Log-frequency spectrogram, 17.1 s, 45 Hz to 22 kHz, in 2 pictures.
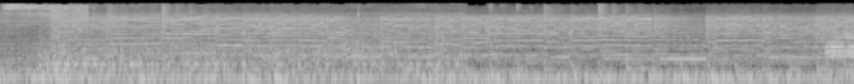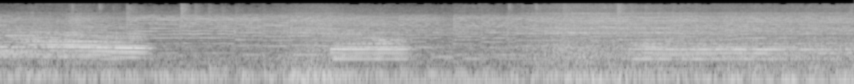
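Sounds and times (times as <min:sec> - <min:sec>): train rumbling past: 0:00.0 - 0:17.0
train horn blasts: 0:08.2 - 0:10.3, 0:11.5 - 0:13.4, 0:14.5 - 0:17.0.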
